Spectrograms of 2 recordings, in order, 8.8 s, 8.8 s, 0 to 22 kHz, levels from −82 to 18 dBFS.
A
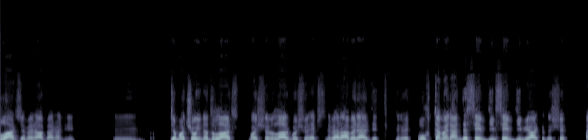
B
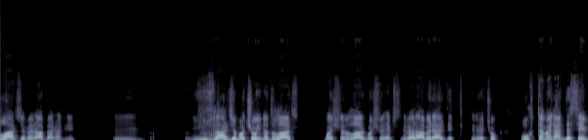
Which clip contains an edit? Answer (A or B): A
